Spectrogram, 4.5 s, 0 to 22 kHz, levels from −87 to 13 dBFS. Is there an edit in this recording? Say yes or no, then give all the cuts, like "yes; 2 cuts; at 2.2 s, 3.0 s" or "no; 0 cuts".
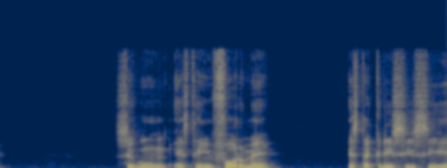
no; 0 cuts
